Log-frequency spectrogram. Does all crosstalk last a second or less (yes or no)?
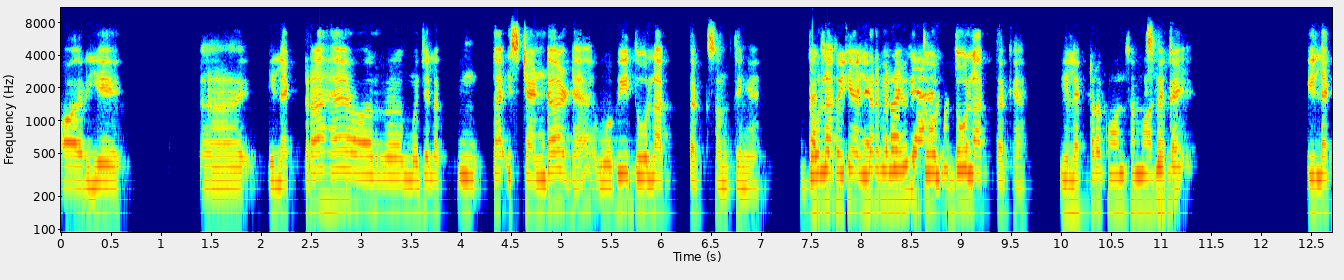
no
